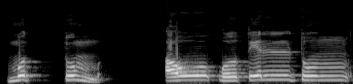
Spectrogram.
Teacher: میم کے اوپر گنہ کریں گے، تا کے اوپر سختی کریں گے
